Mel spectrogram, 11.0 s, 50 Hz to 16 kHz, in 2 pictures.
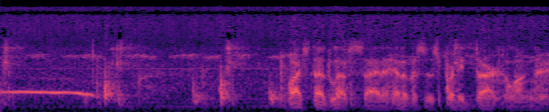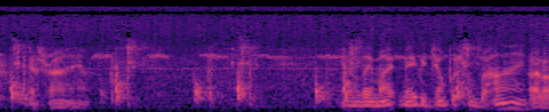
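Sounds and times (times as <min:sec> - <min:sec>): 
coyote yipping: 0:00.0 - 0:03.2, 0:06.3 - 0:10.4
coyote howling: 0:00.0 - 0:03.4, 0:06.4 - 0:09.8
speech: 0:02.9 - 0:06.5, 0:09.0 - 0:10.9.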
